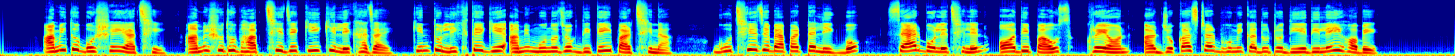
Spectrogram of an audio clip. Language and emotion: Bengali, neutral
